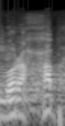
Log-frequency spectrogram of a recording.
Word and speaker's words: مرحب: میں مرحب ہم کہتے ہیں لیکن اس کا صحیح تلفظ جو ہے پروننسیشن مرحب ہے.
